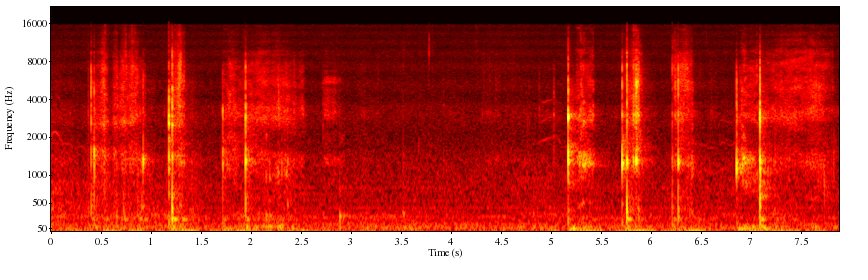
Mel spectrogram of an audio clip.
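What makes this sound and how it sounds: A metal spoon scrapes along the inner wall of a small white plastic yogurt cup, held in hand, that is partly empty with yogurt smeared inside. Short, bright, scratchy scrapes with sharp clicky onsets come in two bursts, separated by a quiet stretch in the middle.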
